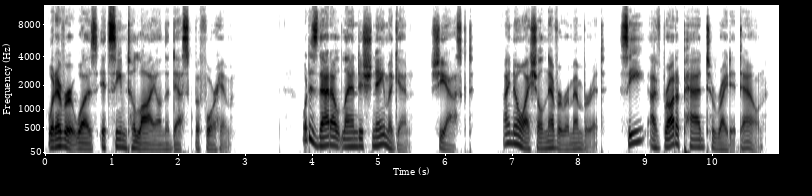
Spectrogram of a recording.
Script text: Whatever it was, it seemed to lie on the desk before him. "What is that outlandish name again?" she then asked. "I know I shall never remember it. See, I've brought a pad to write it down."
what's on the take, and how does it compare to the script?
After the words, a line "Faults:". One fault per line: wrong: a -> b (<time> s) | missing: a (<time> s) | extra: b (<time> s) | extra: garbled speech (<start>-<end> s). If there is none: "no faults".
Whatever it was, it seemed to lie on the desk before him. "What is that outlandish name again?" she asked. "I know I shall never remember it. See, I've brought a pad to write it down."
Faults:
missing: then (6.0 s)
